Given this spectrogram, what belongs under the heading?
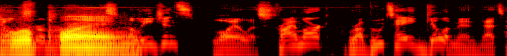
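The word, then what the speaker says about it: Roboute Guilliman: Allegiance, Loyalist, Primarch, Rabute Gilliman, that's how it's said.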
